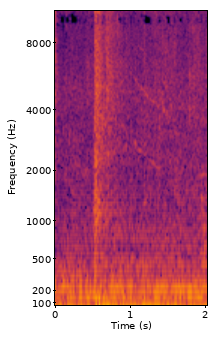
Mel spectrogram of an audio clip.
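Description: Steady low hum of supermarket refrigeration, with one sharp knock about half a second in.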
